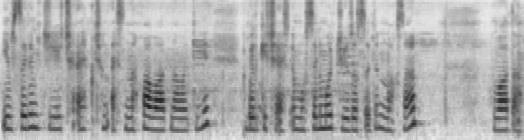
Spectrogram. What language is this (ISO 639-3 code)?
kas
